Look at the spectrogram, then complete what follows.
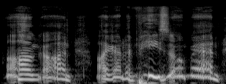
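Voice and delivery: strained high-pitched moan; desperate high whine. Retold or imitated. Desperate passenger stuck in a seat, high whining moan. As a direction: squeeze it out like you're about to burst.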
